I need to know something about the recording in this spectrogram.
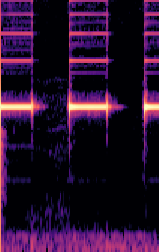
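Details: Loud high-pitched beeps, about half a second on and half off, in a three-beep pattern with a voice saying "Fire". A Kita and COPED photoelectric smoke and carbon monoxide alarm sounding normally on test.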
